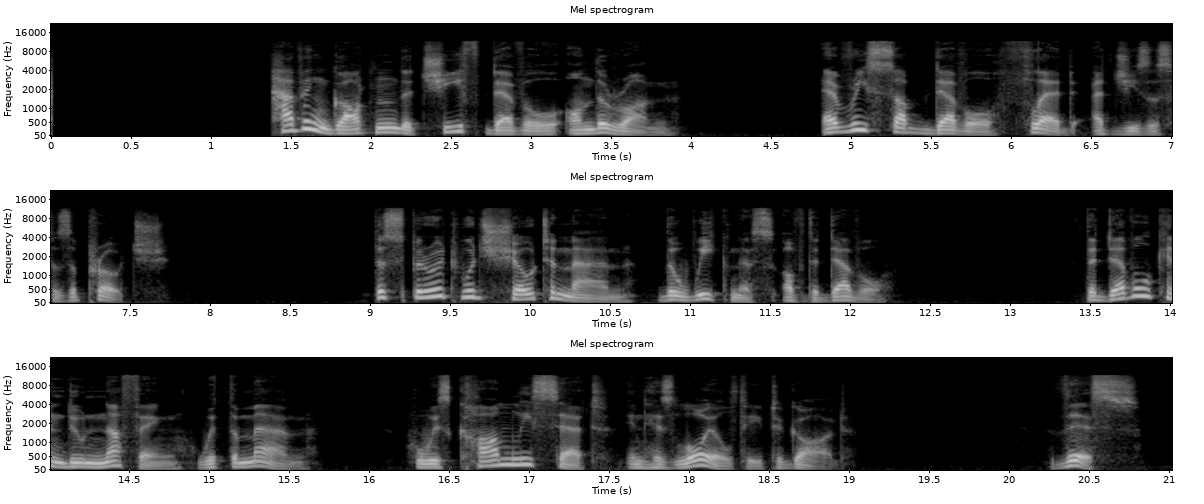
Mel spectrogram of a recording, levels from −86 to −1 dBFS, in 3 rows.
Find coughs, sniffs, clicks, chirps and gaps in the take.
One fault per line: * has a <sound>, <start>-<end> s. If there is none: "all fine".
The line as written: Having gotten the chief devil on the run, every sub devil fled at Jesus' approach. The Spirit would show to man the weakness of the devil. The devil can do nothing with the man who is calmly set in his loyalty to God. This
all fine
